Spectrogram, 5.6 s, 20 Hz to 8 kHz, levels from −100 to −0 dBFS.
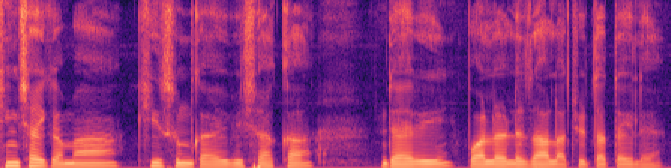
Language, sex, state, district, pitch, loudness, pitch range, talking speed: Wancho, male, Arunachal Pradesh, Longding, 135 Hz, -19 LUFS, 130-140 Hz, 120 wpm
